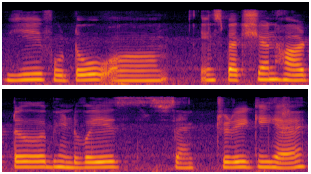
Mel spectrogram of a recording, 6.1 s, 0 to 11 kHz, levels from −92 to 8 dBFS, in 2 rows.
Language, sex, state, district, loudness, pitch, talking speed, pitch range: Hindi, female, Haryana, Jhajjar, -17 LUFS, 210 Hz, 90 wpm, 200-220 Hz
